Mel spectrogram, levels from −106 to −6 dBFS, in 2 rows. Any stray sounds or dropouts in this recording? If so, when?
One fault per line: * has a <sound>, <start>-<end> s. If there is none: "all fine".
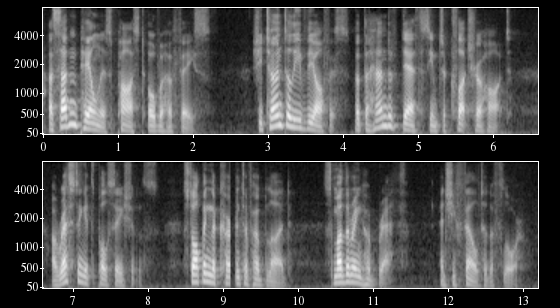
* has a dropout, 9.1-9.2 s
